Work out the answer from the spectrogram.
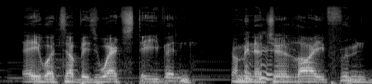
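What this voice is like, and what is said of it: Put-on New York accent. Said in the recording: “Can you do a New York accent? ... All right, I can do one.”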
